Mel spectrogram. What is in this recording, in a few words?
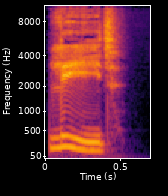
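"lead off", English, British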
